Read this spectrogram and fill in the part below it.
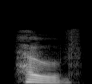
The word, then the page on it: hove: həʋv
